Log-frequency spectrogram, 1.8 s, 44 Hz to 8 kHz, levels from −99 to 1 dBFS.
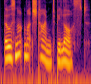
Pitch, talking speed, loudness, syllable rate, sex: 205 Hz, 265 wpm, -16 LUFS, 5.5 syllables/s, female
